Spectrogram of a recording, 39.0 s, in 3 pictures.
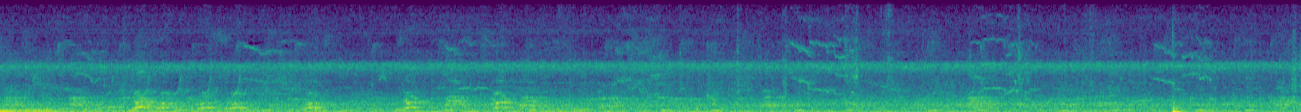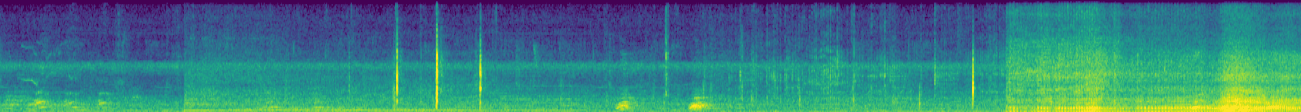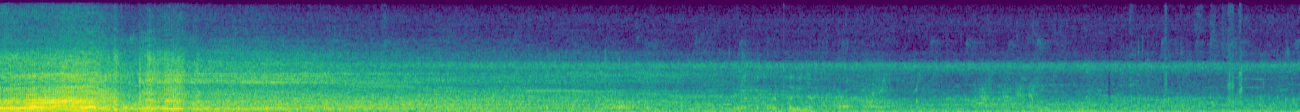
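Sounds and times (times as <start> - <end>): street ambience: 0.0 - 39.0
motor vehicle driving past: 14.8 - 19.4, 22.9 - 35.2.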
